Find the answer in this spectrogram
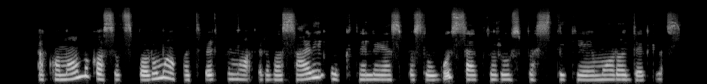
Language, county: Lithuanian, Alytus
